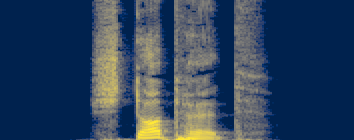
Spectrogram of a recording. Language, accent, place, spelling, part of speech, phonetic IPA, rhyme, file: German, Germany, Berlin, stoppet, verb, [ˈʃtɔpət], -ɔpət, De-stoppet.ogg
- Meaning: second-person plural subjunctive I of stoppen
